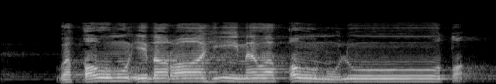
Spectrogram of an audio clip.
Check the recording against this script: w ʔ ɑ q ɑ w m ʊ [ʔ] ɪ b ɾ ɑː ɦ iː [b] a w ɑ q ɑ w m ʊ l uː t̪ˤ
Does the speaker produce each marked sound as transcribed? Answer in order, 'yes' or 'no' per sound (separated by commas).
yes, no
